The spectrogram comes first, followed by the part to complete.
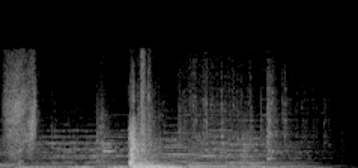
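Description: Film score music with two heavy impacts: a thunk near the start, then a louder blast about a second in as a car bomb goes off.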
